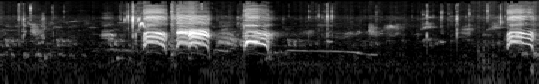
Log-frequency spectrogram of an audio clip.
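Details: Crows fighting over food: three loud, harsh, nasal caws close together, each arched and ringing, then a pause and one more caw near the end; a thin whistled note and chatter of other birds in between.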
